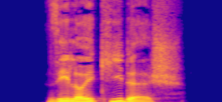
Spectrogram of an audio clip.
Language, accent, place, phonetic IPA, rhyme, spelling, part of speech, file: German, Germany, Berlin, [zelɔɪ̯ˈkiːdɪʃ], -iːdɪʃ, seleukidisch, adjective, De-seleukidisch.ogg
- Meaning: Seleucid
